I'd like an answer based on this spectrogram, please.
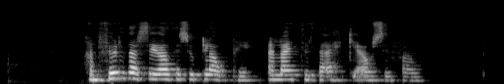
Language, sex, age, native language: Icelandic, female, 30-39, Icelandic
